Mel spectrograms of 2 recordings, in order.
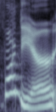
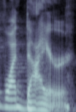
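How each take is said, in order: First: The word ends without an 'eye-er' sound. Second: The word ends with an 'eye-er' sound. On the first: It is the usual pronunciation. The speaker calls it right. "But it's not. So it's voidier usually" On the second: It follows the English spelling. The speaker calls it wrong. "a lot of people say voidier. Because that's what it looks like in English"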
